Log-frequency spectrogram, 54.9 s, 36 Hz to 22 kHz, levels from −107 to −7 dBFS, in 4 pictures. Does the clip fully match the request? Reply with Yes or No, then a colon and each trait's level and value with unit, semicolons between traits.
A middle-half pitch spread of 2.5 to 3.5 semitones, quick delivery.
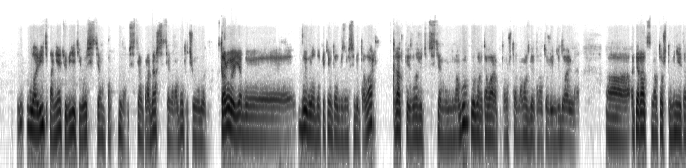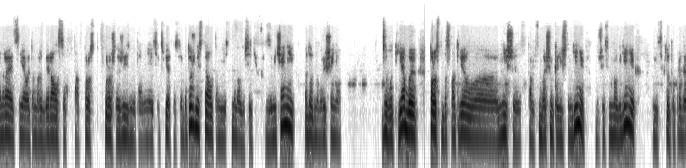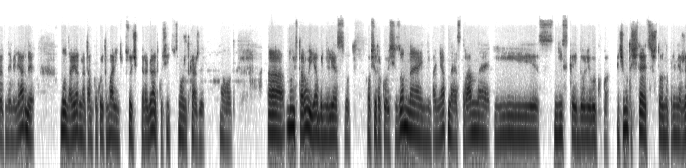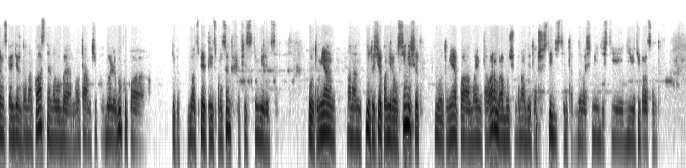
Yes: average, 3.2 semitones; fast, 185 wpm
